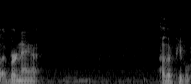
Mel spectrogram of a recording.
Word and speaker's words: Bernat: first up we have some people pronounce it Bernat some people pronounce it as Bernay it's okay we we know what everyone's talking about um so I call it Bernat other people call it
